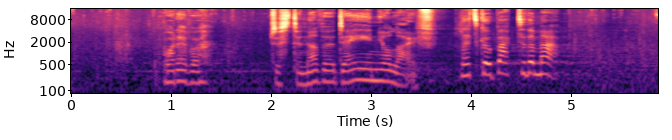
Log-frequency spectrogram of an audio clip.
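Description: A young woman speaks calmly and casually, close by.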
